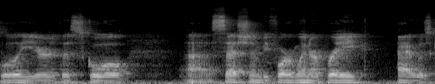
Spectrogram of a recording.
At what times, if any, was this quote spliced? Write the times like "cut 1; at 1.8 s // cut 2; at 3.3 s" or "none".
none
